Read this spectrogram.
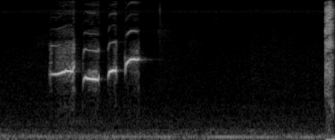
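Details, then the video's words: Female white-rumped shama whistling to call a male for mating: four short, clear whistled notes in a quick run, rising and falling slightly. A long quiet gap with low background hum follows, then one sharp harsh burst at the end. "Suara Siulan Murai Betina Gacor Memanggil Jantan"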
